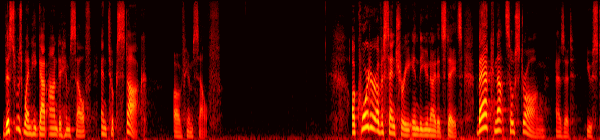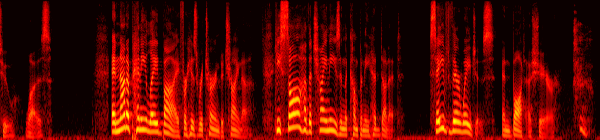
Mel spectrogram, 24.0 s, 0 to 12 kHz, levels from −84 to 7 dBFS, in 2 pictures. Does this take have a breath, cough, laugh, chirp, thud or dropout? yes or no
yes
